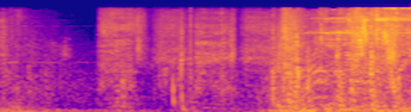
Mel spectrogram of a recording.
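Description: Heavy footsteps stomp on a rubble-strewn floor.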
